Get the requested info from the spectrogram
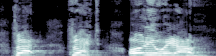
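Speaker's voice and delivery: high, loud shouted orders; urgent cry. A narrator's reading. Inigo slamming Fezzik to the floor, urgent shouting. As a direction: cry out each command forcefully.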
